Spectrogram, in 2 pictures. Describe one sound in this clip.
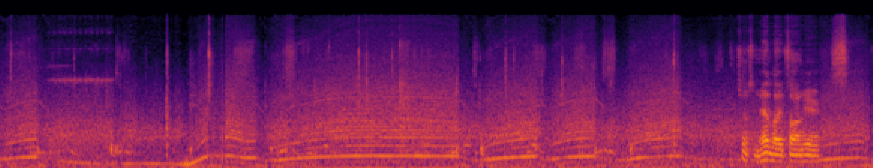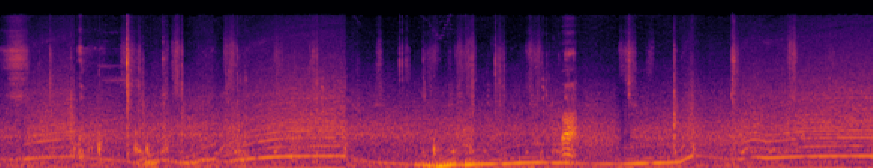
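A car engine in a racing game revs up and down sharply.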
